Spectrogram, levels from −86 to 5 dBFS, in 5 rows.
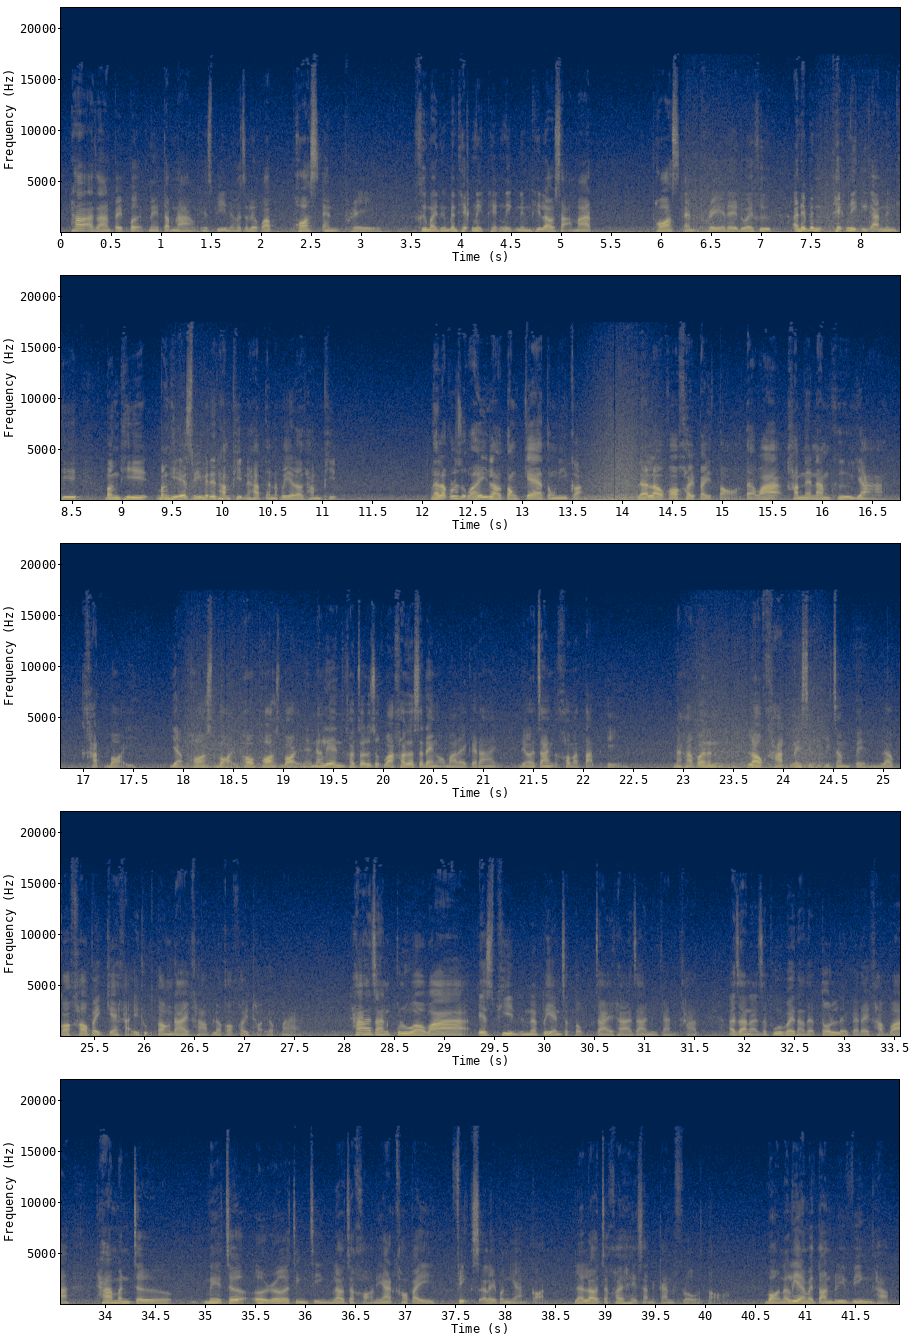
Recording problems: wind noise on the microphone; occasional gusts; 15 dB below the speech

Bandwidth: 17.5 kHz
